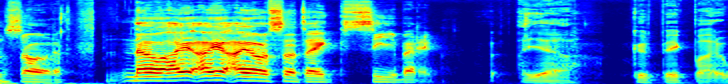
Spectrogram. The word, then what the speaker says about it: Seberg: So I believe the first name should be pronounced in an American way, and then the Swedish surname I'm just going to pronounce in the Swedish way. So Jean Seberg.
